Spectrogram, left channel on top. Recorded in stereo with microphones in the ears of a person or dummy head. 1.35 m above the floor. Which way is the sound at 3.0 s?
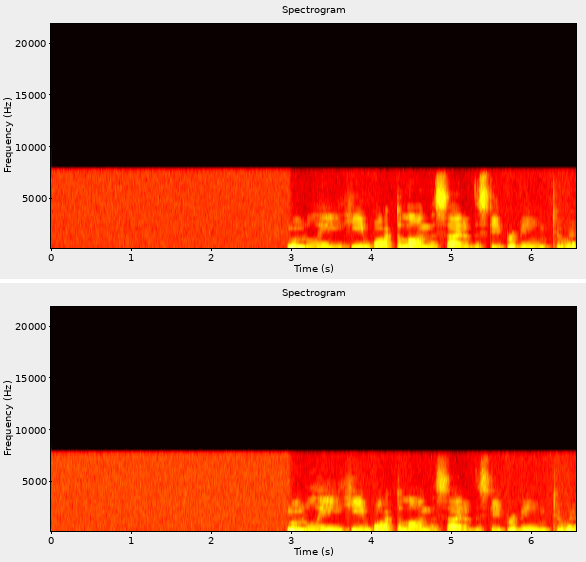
35° right (ahead or behind).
